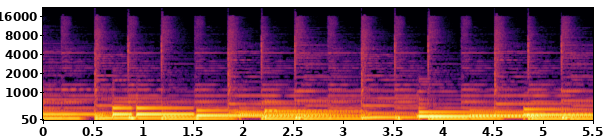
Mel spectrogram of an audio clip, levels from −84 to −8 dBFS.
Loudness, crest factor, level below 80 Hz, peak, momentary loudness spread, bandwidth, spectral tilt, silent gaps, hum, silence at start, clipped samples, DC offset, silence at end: -16 LUFS; 12 dB; -22 dBFS; -2 dBFS; 7 LU; 16.5 kHz; -8 dB/octave; none; none; 0 s; under 0.1%; under 0.1%; 0 s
